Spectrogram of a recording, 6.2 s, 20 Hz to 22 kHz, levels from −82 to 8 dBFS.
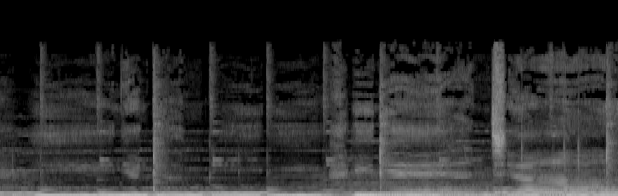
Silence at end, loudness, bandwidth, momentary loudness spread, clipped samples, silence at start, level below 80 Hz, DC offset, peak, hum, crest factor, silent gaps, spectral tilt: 0 s; -25 LUFS; 17.5 kHz; 4 LU; under 0.1%; 0 s; -38 dBFS; 0.1%; -12 dBFS; none; 12 dB; none; -5.5 dB/octave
